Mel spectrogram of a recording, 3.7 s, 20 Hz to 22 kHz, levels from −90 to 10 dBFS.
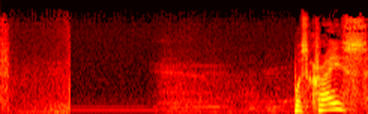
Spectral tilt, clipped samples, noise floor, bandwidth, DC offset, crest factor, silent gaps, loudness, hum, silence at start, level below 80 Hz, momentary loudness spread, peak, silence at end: -3.5 dB/octave; under 0.1%; -55 dBFS; 15 kHz; under 0.1%; 22 dB; none; -18 LUFS; none; 0 s; -58 dBFS; 27 LU; -2 dBFS; 0 s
